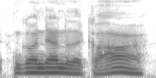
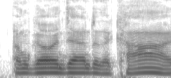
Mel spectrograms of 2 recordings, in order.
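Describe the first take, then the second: First: Kiwi vowels on "going down to the car"; New Zealand accent. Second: Australian vowels on "going down to the car"; Australian accent. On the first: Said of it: "and we're like". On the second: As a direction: say "I'm going down to the car" the Aussie way. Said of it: "Jermaine's way of explaining". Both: Shown as a demonstration.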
